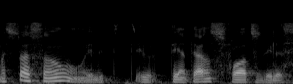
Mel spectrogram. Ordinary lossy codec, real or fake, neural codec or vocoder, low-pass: none; real; none; 7.2 kHz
